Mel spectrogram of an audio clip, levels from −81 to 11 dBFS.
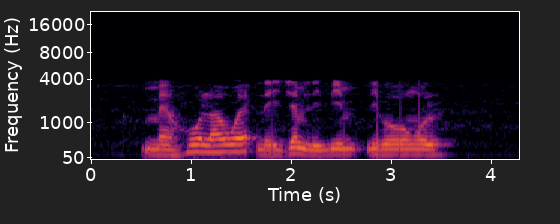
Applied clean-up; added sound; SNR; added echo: none; none; none; none.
